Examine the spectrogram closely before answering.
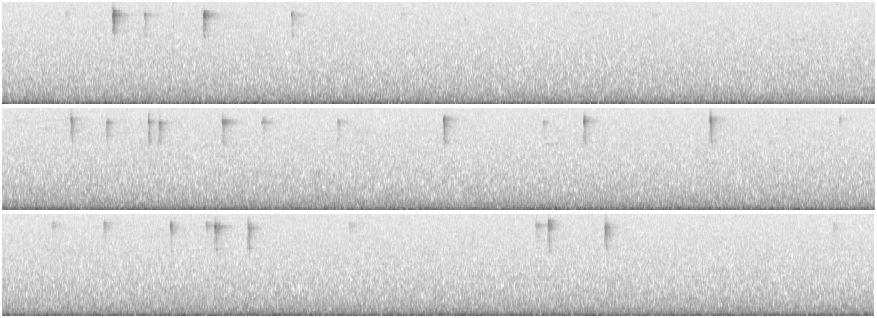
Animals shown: forest ambience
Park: Hubbard Brook Experimental Forest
